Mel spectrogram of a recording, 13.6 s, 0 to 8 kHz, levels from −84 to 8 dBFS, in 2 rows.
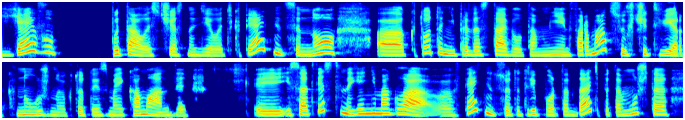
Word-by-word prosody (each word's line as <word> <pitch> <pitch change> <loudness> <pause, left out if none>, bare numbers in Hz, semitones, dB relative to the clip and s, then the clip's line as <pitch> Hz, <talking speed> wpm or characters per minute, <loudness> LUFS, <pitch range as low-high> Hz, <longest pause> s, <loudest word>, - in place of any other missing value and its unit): я 295 +7 +7
его 330 -8 0 0.5
пыталась 195 -6 +1
честно 185 -1 -4
делать 165 -1 -6
к - - -19
пятнице, 270 - 0
но, 265 +11 +4 0.4
а, 185 -1 +6
кто-то 290 - -3
не 215 -4 +1
предоставил 200 -4 0
там 170 +1 -6
мне 180 +1 -2
информацию 225 - +1
в - - -9
четверг 200 -7 -1
нужную, 195 -4 -3
кто-то 185 -3 -6
из 175 +2 -6
моей 175 -1 -4
команды. 180 -6 0 0.7
И, 190 0 +2
и, - - -2
соответственно, 260 - +1
я 240 +3 +1
не 255 +1 +5
могла, 235 -9 +3
э, - - -10
в 165 - -18
пятницу 265 - 0
этот 195 0 -10 0.4
отдать, 185 +3 0
потому 205 +4 -3
что 225 -4 -1
200 Hz, 155 wpm, -22 LUFS, 180-240 Hz, 0.7 s, я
